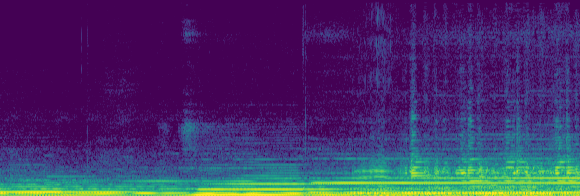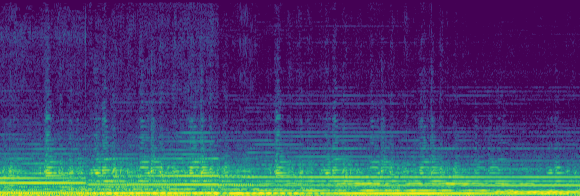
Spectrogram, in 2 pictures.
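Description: Orchestral score for bowed strings, led by a cello, playing long held notes that change every second or two. The texture grows fuller from about three seconds in.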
